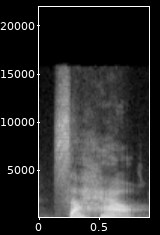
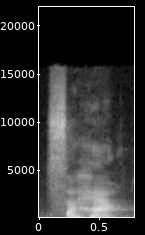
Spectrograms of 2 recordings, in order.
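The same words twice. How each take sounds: The two takes are said the same way.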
